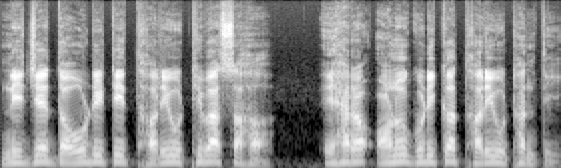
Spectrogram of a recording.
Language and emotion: Odia, neutral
